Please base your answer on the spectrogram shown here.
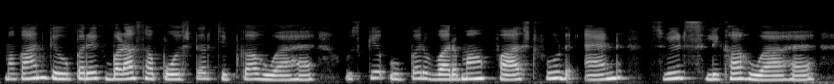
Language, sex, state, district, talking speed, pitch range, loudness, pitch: Hindi, female, Jharkhand, Garhwa, 145 wpm, 230-275 Hz, -14 LUFS, 250 Hz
